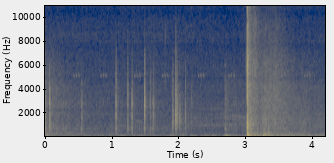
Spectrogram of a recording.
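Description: Aerial fireworks: scattered sharp crackling pops, then a loud shell burst about three seconds in, followed by a fading rumble.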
